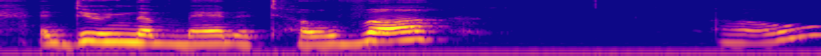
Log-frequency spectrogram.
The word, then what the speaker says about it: Manitoba: sound and doing the Manitoba. Oh, like they didn't know what the word is. No, so people who aren't from Canada, they pronounce it Manitoba because that's what it sounds like in the thing.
